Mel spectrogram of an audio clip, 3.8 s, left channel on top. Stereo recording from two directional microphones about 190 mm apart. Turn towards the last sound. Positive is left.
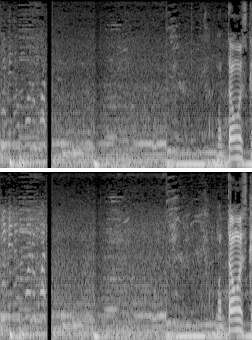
turn(degrees=5)  # may be behind; listen again after turning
